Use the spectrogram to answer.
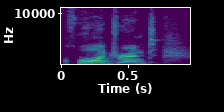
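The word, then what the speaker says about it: Qdrant: Also Quadrant, not Quudrant specifically. It's spelled that way, but it's pronounced Quadrant.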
